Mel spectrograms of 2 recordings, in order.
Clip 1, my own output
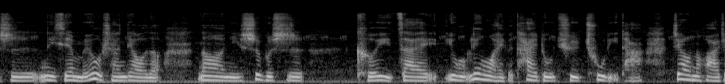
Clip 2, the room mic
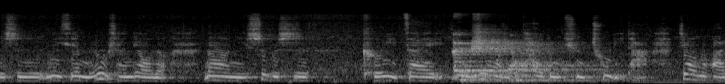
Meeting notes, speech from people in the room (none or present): present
